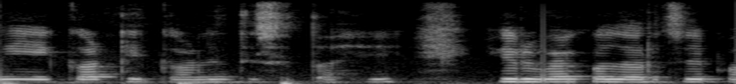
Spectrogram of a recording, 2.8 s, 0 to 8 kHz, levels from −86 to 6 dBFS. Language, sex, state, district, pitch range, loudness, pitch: Marathi, female, Maharashtra, Sindhudurg, 235-245 Hz, -24 LUFS, 240 Hz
